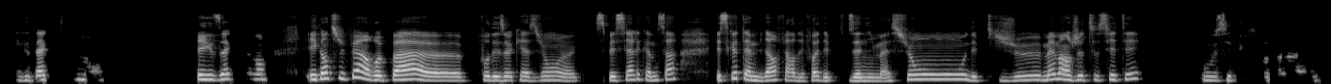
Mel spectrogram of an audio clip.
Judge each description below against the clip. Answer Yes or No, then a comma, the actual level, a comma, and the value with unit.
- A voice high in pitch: Yes, high, 200 Hz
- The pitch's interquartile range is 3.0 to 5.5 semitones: Yes, average, 4.2 semitones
